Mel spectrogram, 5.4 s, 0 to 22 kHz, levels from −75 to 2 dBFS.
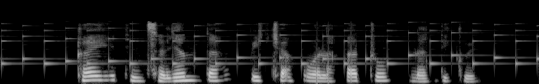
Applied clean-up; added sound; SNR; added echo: none; Ringtone; 16 dB; none.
